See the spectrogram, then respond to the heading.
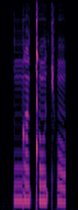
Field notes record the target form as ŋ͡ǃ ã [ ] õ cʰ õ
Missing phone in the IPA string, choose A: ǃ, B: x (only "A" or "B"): A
